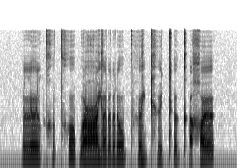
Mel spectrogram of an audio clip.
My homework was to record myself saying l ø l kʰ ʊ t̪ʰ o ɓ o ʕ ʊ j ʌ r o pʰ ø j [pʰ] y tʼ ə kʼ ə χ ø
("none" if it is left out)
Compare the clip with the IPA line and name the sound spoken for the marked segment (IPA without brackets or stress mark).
kʰ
